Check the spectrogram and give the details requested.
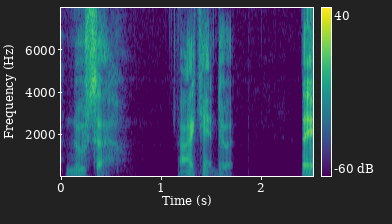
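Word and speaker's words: Noosa: You got to add a few more O's to say it like an Aussie. Nusa. Nusa. Nusa.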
